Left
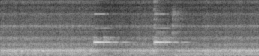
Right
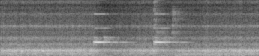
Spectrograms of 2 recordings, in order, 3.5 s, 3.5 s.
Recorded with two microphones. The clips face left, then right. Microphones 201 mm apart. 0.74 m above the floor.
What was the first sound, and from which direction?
A microwave, 25° left (ahead or behind).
